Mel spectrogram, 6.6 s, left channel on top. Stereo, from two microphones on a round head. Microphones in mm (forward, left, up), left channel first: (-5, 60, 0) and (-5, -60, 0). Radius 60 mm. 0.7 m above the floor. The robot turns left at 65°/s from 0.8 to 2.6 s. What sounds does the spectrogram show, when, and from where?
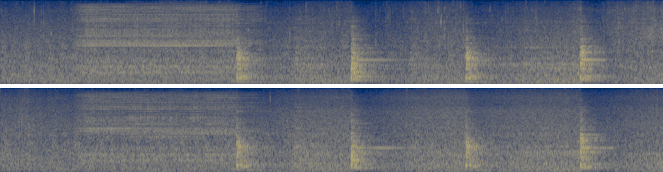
2.4 s a snare drum: 55° right (ahead or behind), 1.3 m; by 6.1 s 40° right (ahead or behind), 1.3 m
